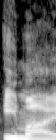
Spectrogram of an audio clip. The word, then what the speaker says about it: Imai: Imai is his last name.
